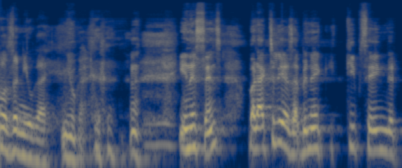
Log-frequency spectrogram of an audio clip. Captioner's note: chuckles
